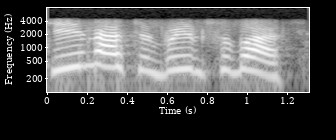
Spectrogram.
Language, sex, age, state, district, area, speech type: Kashmiri, female, 30-45, Jammu and Kashmir, Baramulla, rural, conversation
